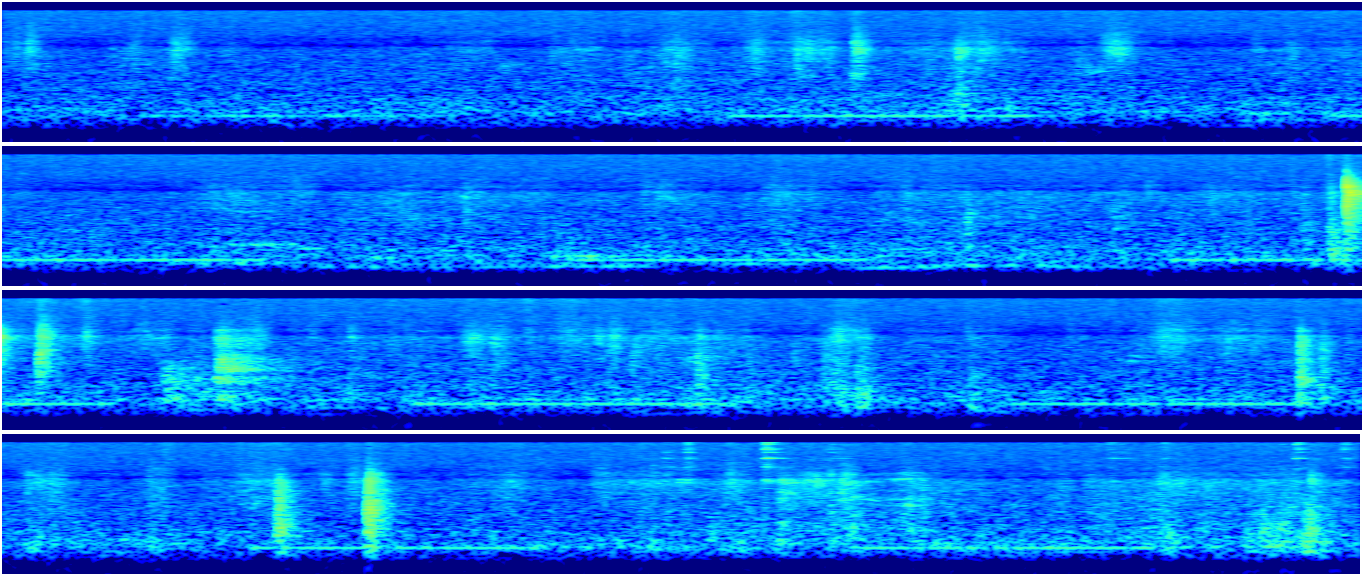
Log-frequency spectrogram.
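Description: Clothes and bags rustle and thump as a man sorts through them.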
